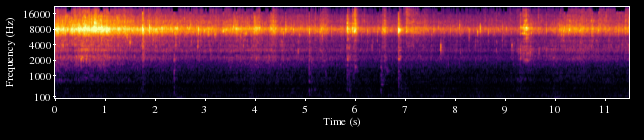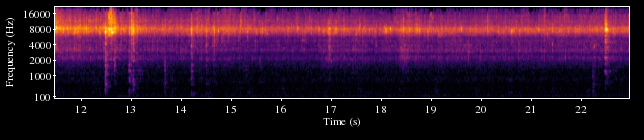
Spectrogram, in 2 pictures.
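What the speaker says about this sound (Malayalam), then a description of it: "ഇനി നമുക്ക് കൊഴുവ നെത്തോലി വറുക്കാൻ." Anchovies fry in hot coconut oil for an Indian-style pickle, a steady, close hiss and crackle running throughout, with scattered sharper pops and stirring clicks.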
